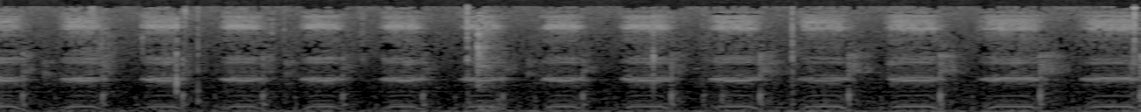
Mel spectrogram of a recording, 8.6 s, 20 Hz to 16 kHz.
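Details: Quiet rhythmic mechanical whirring pulses, about 90 per minute, from a Willow Go wearable breast pump running in stimulation mode. The pump has six stimulation and nine expression modes.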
